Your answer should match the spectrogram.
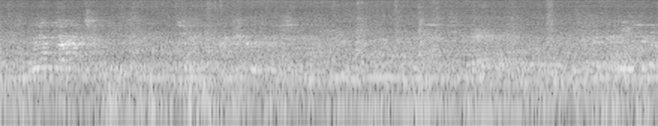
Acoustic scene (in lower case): subway station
